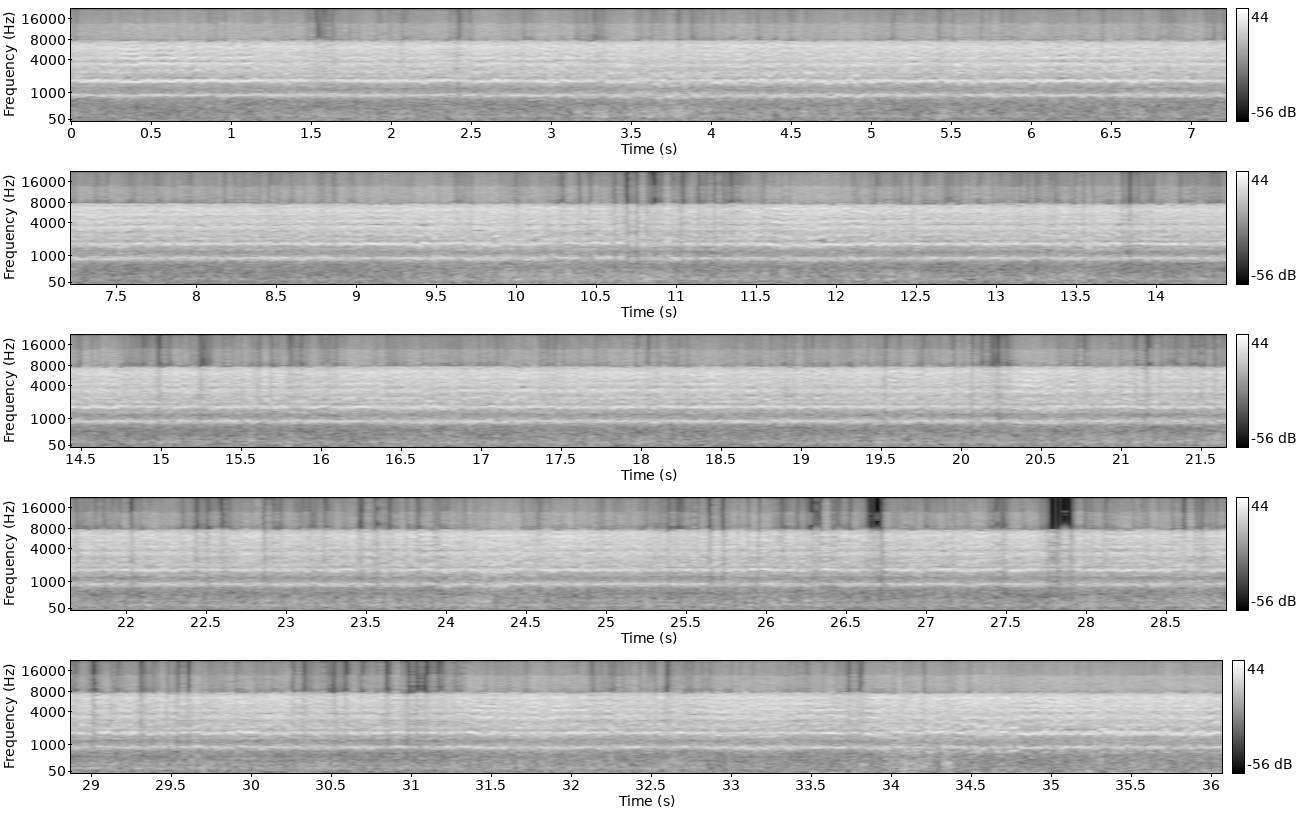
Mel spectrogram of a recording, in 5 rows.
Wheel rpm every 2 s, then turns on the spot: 230, 230, 230, 240, 230, 230, 230, 230, 230, 230, 230, 230, 230, 230, 230, 230, 230, 210.
none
